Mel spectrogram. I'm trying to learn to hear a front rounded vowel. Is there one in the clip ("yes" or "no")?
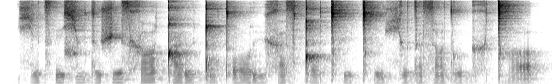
yes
